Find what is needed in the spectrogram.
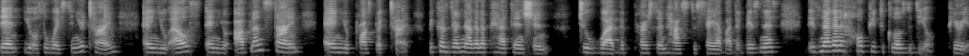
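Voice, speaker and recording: A woman with a strong Spanish accent talks at a fairly quick pace, her loudness rising and falling sharply. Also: medium pitch for a woman, ordinary pitch variation, quiet background. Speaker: network marketing leader. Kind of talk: webinar interview. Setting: live webinar call.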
